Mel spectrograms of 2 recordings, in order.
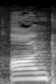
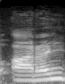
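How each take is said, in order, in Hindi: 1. यह एक अक्षर में बोला जाता है, aunt। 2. यह दो अक्षरों में बोला जाता है, ar-ent। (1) "आर नॉट को आंट पढ़ा जाता है" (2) "आप इसको आरंट नहीं पढ़ सकते हैं"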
